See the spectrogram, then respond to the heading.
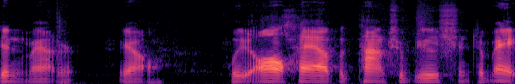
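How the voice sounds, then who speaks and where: The speaker is a man with an American accent. He talks at a fairly slow pace with vocal fry. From Michigan (Detroit area). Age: 70s. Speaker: retired teacher and basketball coach. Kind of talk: interview.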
